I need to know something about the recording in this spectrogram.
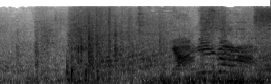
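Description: Fire bursts with a roar.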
